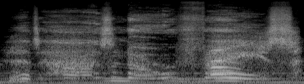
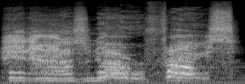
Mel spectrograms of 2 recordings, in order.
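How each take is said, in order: First: It is said louder and threateningly. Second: It is shouted very loudly.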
